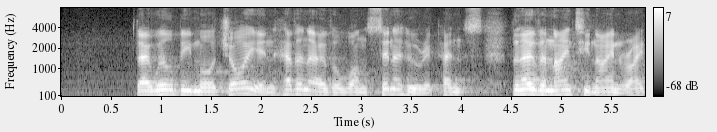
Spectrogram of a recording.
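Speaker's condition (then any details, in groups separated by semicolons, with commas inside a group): No condition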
